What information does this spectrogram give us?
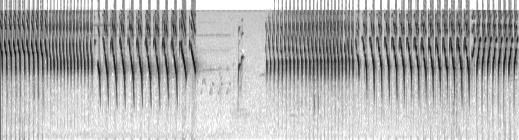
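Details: Canary singing in the long, rolling 'gacor' style used as a lure for other canaries: long fast trills of repeated rising notes, broken by a short silence with one faint note, then the rolling resumes.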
